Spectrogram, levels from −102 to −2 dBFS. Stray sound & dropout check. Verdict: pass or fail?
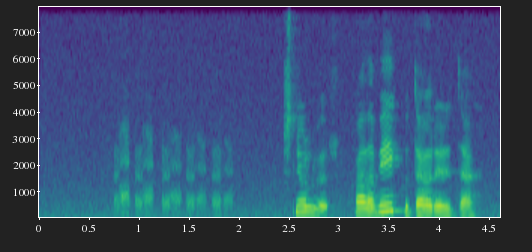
fail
